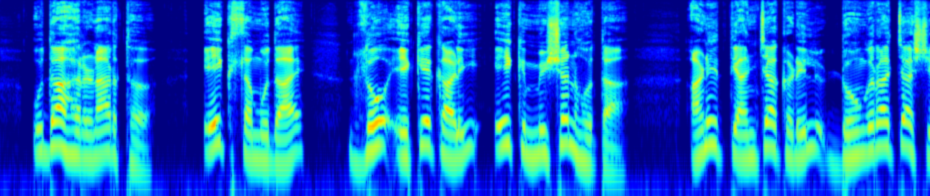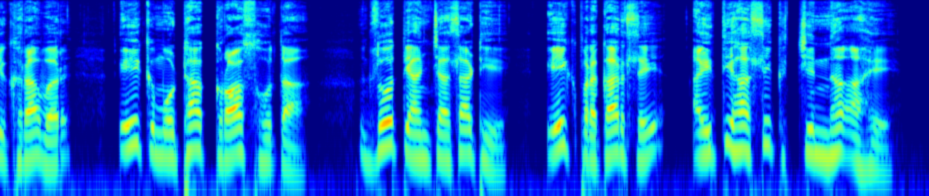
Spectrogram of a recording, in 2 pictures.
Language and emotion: Marathi, neutral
